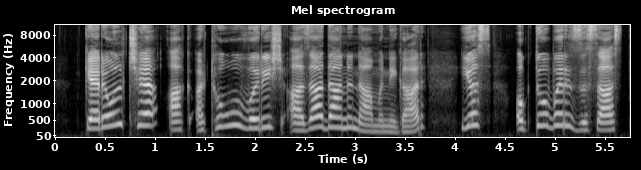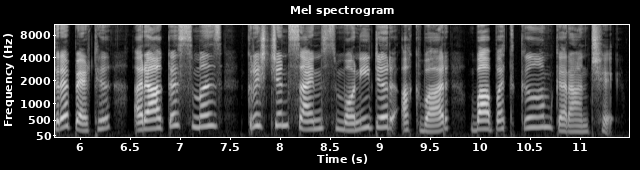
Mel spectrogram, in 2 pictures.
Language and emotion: Kashmiri, neutral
